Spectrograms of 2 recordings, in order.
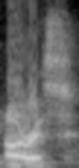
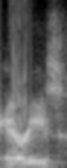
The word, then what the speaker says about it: Ares: Well, you know, we go places, and you know, you say Aris, we say Aries, so it's all good in the hood.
